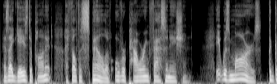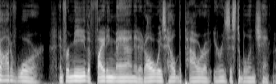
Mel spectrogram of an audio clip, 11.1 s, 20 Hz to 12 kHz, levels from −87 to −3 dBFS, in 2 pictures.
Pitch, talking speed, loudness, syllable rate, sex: 110 Hz, 180 wpm, -20 LUFS, 5.2 syllables/s, male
